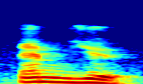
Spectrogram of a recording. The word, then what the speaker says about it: mu: MU. M. Okay. U. Mu. Sounds funny, but that's how you say it.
